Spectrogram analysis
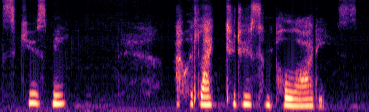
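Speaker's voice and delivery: very soft, barely-there whisper. Retelling a hunched woman asking at the front desk, in a very soft voice. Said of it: "with a very soft voice".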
